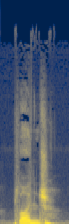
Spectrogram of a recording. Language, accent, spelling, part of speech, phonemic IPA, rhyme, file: English, US, plunge, verb / noun, /plʌnd͡ʒ/, -ʌndʒ, En-us-plunge.ogg
- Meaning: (verb) 1. To thrust into liquid, or into any penetrable substance; to immerse 2. To cast, stab or throw deep and fast into some thing, state, condition or action 3. To baptize by immersion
